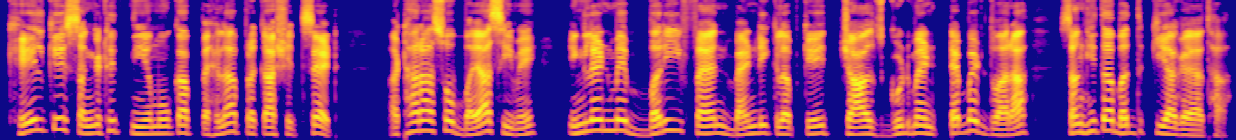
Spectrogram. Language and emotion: Hindi, neutral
